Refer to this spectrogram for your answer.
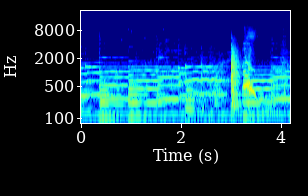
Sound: liquid pouring

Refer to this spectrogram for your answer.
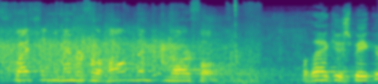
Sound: applause

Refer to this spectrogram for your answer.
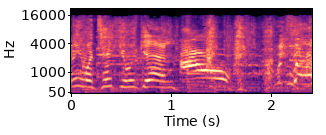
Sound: meows

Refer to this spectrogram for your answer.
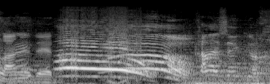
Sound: screaming

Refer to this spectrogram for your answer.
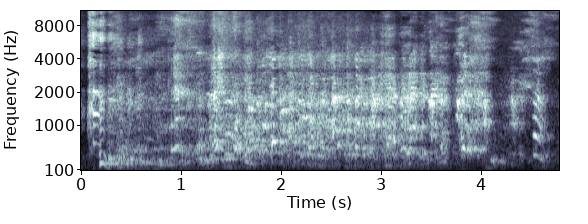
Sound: audience laughing

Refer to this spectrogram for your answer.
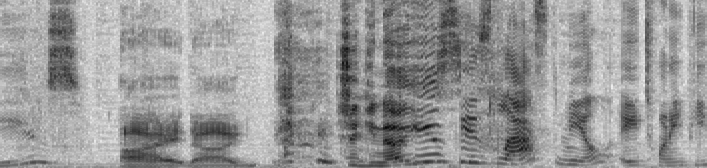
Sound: laughs

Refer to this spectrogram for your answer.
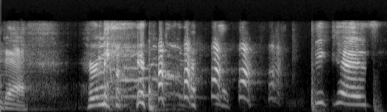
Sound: Brennan laughs

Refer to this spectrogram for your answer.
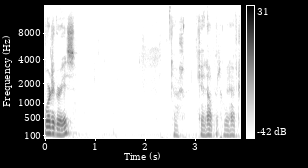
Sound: pen scratching on paper

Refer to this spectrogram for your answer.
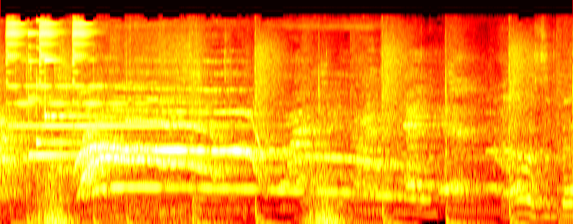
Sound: excited celebration

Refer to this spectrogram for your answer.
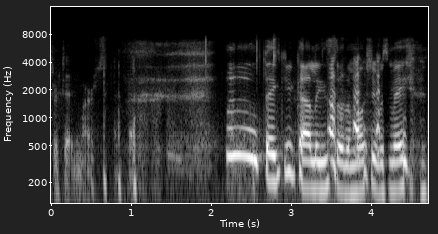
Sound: laughs

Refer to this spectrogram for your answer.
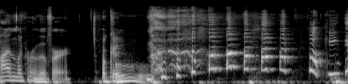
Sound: laughs

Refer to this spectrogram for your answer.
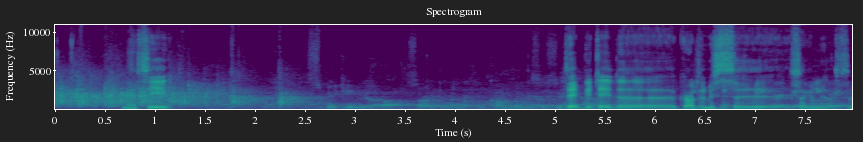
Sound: applause

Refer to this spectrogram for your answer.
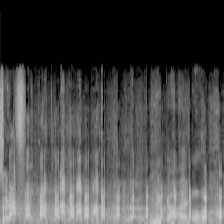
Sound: people laughing

